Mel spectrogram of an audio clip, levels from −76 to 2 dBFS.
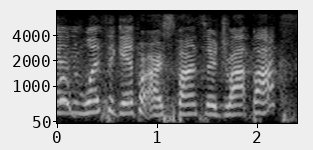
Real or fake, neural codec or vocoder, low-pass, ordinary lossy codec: real; none; 7.2 kHz; AAC, 32 kbps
